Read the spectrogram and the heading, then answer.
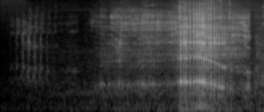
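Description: A sleeping person snores once, heard over a call: a breathy, rasping inhale builds gradually, then peaks in a louder rattling snort with a faint whistling tone before easing off. No one speaks.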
